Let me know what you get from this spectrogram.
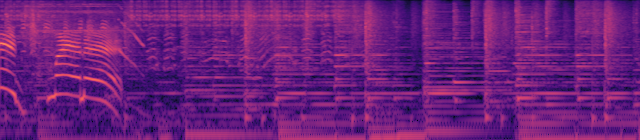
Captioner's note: children laughing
